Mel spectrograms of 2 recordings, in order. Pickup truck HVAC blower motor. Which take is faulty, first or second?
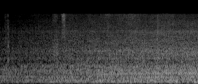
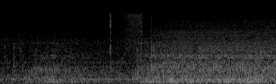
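second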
